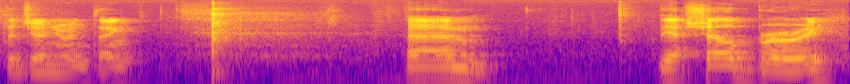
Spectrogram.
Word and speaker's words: Achel: That's pronounced right, Achel, Trappist.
